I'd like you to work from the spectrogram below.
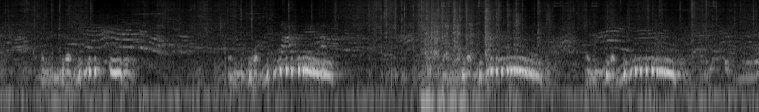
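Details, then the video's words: Low, gurgling pigeon coos from a male and female pair come in four swelling bursts, each rising then sliding down, separated by quieter pauses with a brief thump midway. "Male & Female Pigeon Combo Attacks Sound"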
